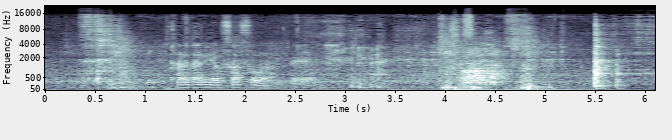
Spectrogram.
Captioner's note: laughs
